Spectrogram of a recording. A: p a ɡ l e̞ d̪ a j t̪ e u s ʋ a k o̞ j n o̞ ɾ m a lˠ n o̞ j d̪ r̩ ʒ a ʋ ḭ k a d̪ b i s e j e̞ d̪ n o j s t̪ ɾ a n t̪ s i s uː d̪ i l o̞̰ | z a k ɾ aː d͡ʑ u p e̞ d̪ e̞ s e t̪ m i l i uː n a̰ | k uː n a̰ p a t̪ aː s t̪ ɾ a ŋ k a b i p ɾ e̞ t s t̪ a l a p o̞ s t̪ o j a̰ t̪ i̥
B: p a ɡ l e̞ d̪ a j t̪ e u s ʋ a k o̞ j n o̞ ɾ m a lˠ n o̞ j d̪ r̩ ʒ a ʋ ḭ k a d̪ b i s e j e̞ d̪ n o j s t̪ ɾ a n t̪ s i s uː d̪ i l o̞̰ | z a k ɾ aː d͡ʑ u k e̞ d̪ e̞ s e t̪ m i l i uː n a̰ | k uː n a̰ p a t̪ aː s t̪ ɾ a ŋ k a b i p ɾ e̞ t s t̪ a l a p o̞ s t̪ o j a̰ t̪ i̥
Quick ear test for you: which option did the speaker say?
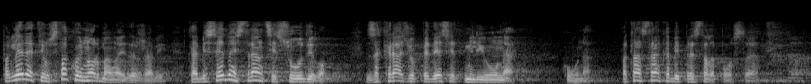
A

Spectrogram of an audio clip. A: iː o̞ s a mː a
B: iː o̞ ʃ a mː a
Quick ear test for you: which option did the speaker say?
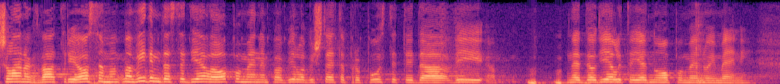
A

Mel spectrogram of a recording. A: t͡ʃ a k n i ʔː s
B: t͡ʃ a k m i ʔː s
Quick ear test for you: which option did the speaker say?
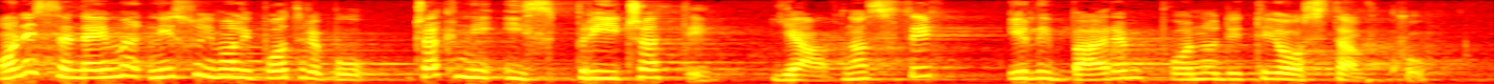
A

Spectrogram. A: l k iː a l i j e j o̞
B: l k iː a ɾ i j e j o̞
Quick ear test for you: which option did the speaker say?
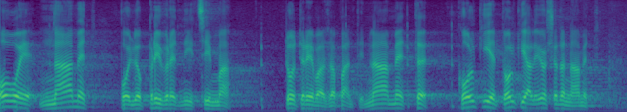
A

